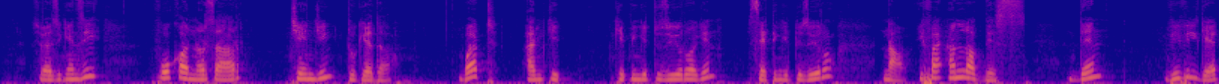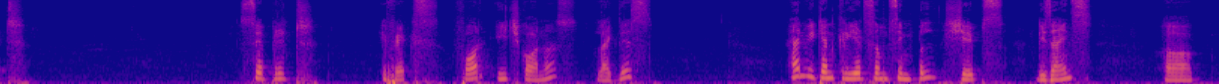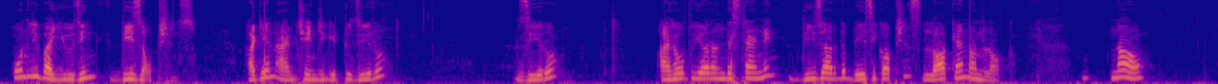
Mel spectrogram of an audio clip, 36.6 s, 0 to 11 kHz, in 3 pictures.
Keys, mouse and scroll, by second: 6.9 typing, 7.4 Return, 27.8 typing, 28.1 Return, 30.0 typing, 30.3 Return.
